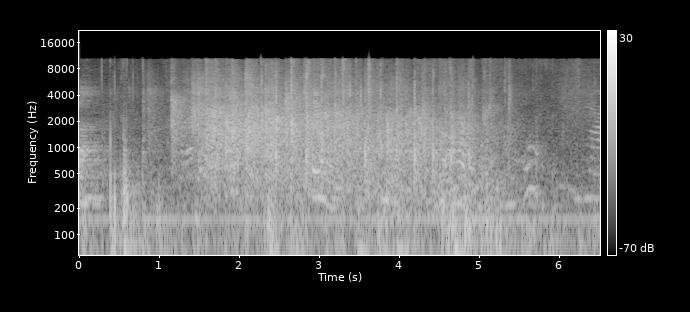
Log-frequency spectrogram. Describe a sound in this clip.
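A young girl speaks into a microphone.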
